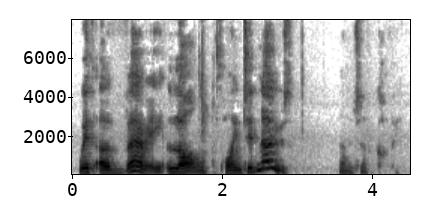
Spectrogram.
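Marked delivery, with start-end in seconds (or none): 3.6-4.4 whisper. Real, not acted. Aside whispered.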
